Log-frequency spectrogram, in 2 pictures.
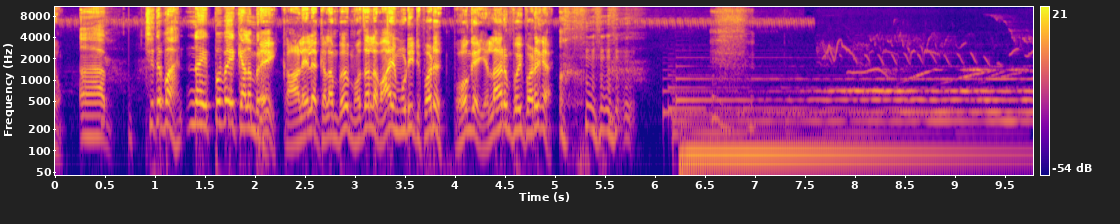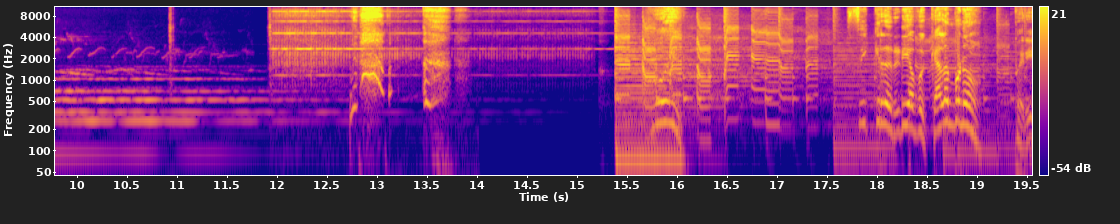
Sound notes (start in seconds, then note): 12.0 alarm ringing; 12.0 gasps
